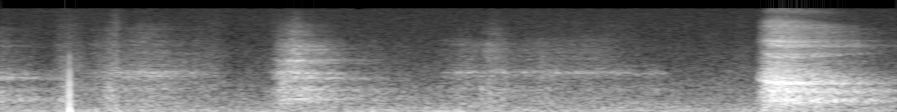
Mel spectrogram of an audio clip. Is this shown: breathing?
yes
